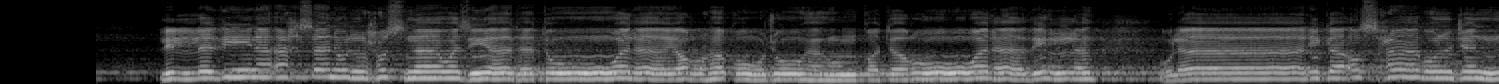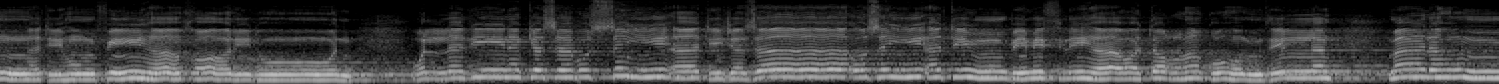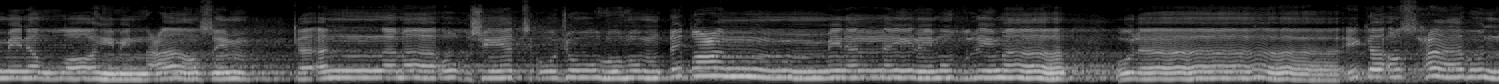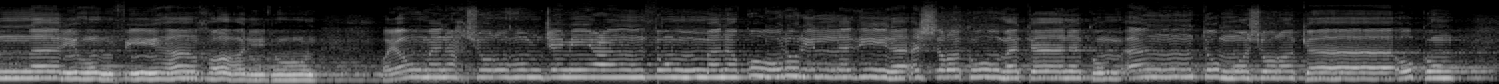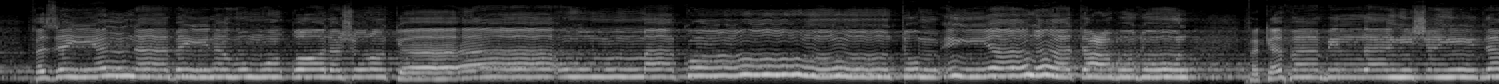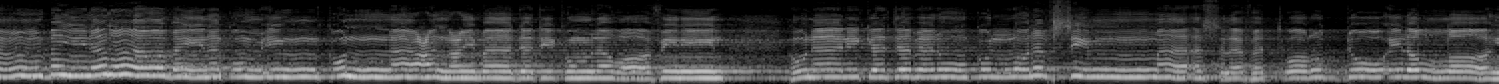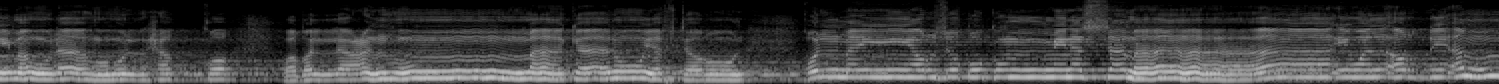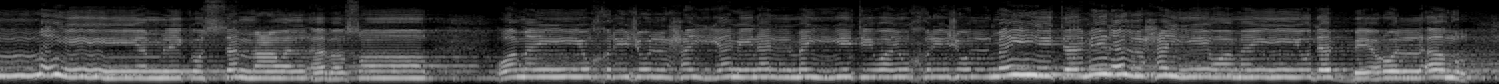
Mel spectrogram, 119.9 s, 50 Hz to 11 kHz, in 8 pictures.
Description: تراويح الليلة العاشرة رمضان 1438هـ من سورة يونس (26-109) Taraweeh 10 st night Ramadan 1438H from Surah Yunus > تراويح الحرم المكي عام 1438 🕋 > التراويح - تلاوات الحرمين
